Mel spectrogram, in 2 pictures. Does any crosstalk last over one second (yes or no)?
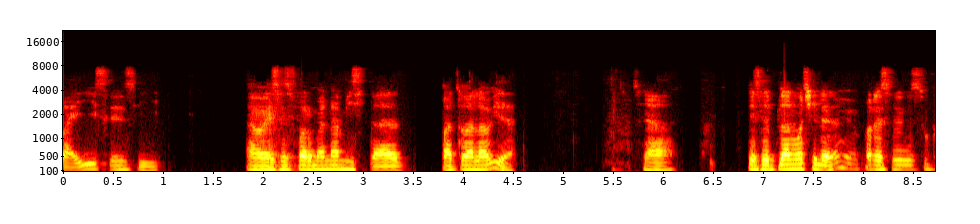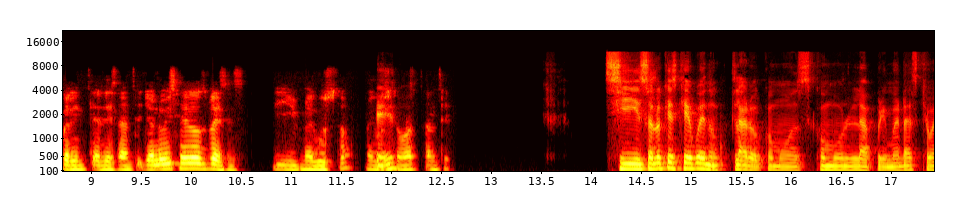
no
